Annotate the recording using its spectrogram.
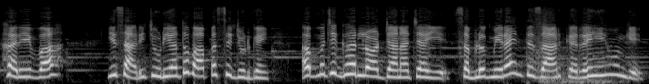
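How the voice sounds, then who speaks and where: A woman puts on a kind, emotional young bangle seller from a storybook. The voice is extremely high and expressive, with faint music behind. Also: moderate pace. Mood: pleased.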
